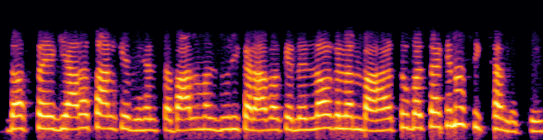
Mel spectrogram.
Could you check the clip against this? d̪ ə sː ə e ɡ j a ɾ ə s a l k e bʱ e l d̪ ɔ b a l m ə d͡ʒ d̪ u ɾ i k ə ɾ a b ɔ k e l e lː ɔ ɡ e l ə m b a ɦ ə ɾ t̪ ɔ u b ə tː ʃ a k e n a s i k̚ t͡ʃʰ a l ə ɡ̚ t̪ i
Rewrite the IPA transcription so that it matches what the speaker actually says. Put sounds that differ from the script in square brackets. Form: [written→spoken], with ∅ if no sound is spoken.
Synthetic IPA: d̪ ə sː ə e ɡ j a ɾ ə s a l k e bʱ e l [d̪→t̪] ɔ b a l m ə d͡ʒ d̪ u ɾ i k ə ɾ a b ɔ k e l e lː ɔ ɡ e l ə [m→n] b a ɦ ə ɾ t̪ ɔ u b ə tː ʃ a k e n a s i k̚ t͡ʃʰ a l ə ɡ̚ t̪ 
